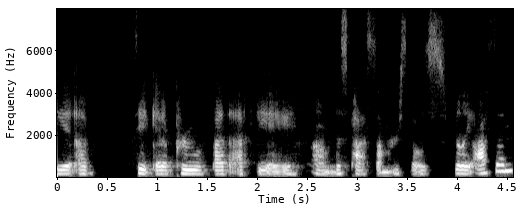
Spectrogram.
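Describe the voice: A woman at a fairly quick pace, fairly low in pitch, slightly mellow with a slightly husky edge and vocal fry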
